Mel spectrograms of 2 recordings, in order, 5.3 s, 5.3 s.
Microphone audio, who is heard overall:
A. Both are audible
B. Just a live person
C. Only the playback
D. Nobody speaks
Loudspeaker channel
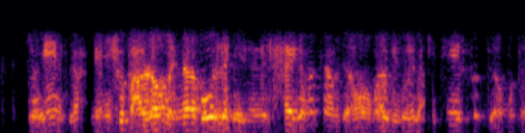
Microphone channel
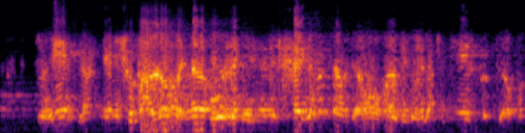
C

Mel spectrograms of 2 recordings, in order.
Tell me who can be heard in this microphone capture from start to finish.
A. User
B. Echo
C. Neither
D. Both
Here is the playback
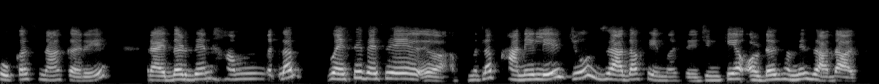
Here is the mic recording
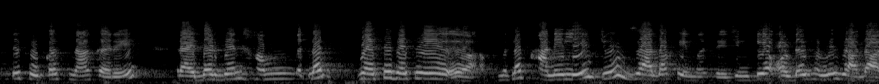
B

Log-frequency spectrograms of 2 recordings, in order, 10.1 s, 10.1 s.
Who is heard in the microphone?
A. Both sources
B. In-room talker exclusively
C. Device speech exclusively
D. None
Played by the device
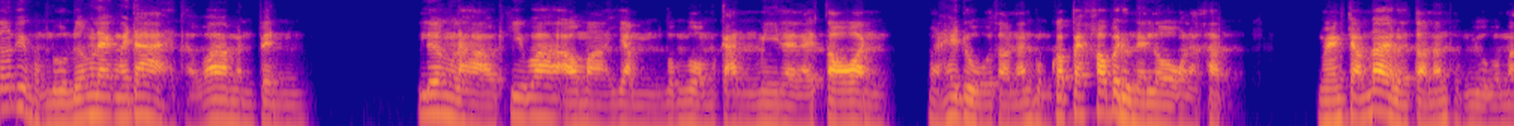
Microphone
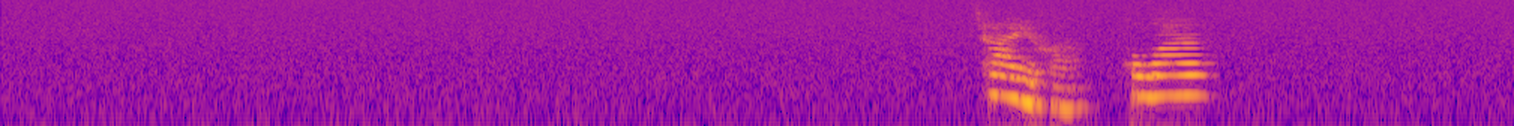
B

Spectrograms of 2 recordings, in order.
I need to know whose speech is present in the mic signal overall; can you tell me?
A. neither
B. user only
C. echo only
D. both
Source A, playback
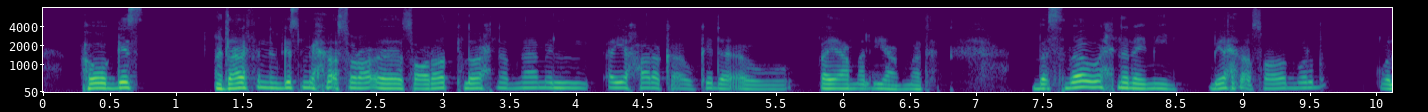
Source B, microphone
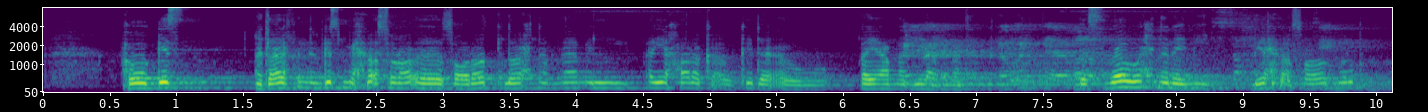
D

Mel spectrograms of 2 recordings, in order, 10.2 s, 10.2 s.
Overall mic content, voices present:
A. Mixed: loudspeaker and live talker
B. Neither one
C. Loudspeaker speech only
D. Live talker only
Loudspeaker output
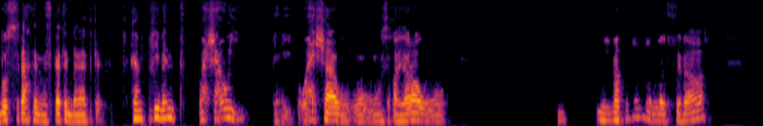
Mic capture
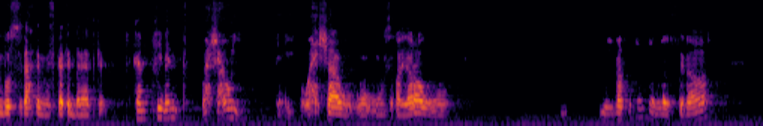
C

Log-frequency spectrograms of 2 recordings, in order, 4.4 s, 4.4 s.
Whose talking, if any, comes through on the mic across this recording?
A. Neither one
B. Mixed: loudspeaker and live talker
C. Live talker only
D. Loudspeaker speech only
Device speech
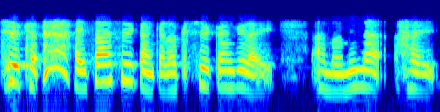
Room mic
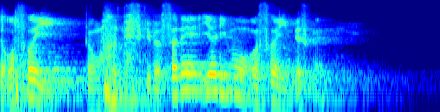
C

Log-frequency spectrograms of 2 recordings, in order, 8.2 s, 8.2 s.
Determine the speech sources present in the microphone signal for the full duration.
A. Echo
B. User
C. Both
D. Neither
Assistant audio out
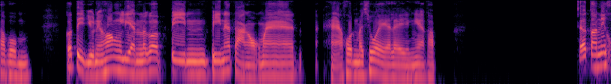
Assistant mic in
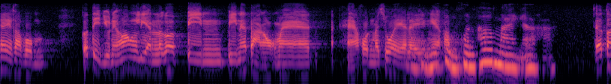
C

